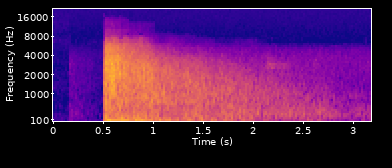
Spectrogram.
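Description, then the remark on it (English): A single gun firing effect: one sudden, loud blast with a sharp attack, followed by a deep rumbling tail that slowly fades out over about two and a half seconds. No voices. “We fired, and the man slapped his head in annoyance.”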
